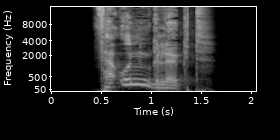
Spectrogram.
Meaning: 1. past participle of verunglücken 2. inflection of verunglücken: second-person plural present 3. inflection of verunglücken: third-person singular present
- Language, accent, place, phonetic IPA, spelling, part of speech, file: German, Germany, Berlin, [fɛɐ̯ˈʔʊnɡlʏkt], verunglückt, verb, De-verunglückt.ogg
